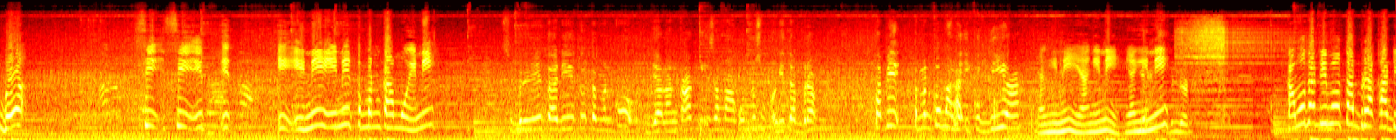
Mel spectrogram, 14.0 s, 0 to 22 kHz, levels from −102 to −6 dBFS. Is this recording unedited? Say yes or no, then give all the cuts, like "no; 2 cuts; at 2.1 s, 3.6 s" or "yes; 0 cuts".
yes; 0 cuts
